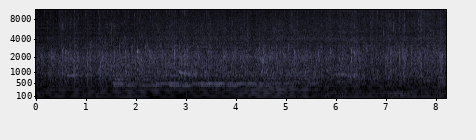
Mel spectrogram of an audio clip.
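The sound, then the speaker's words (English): A church audience gives the Lord a clap offering, clapping steadily for several seconds, a dense, even wash of applause over sustained low organ-like chords. “Come on, give the Lord a clap offering in this house.”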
